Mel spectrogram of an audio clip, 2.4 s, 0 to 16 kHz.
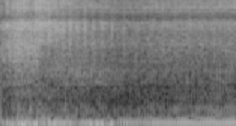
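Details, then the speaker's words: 1980 Porsche 924 with mechanical fuel injection, cold start that needs a throttle blip before it idles. Quick blip, brief revs, then a steady even low rumble; oil pressure light out immediately, clean cold start. "there it is. That was a cold start."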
